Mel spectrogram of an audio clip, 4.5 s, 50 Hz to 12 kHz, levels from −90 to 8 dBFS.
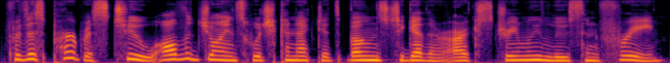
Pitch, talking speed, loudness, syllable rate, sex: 210 Hz, 230 wpm, -17 LUFS, 6.4 syllables/s, female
